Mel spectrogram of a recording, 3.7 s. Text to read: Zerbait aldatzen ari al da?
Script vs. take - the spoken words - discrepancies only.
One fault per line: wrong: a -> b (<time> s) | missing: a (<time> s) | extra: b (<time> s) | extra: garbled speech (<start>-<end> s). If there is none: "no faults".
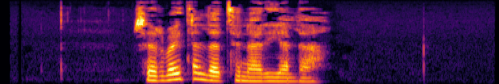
no faults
